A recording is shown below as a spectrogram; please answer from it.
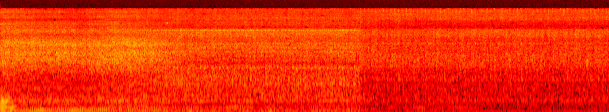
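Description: A vehicle engine idling with street noise. The engine sound drops away about three and a half seconds in, leaving quieter background noise.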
